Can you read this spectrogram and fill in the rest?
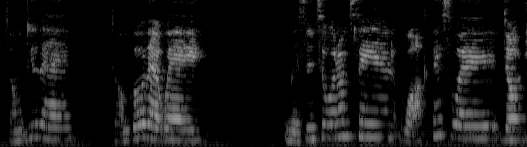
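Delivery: very soft, gentle guidance; calm whispering. Acted. God quietly steering his daughter, calm hushed voice. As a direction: guide calmly in a hushed voice. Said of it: "he's very calm, whispers".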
